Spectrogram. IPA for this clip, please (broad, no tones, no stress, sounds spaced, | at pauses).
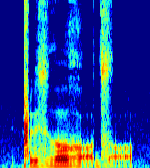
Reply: ǁ ʉ z ð o ɣ ɔ̰ d͡z ɔ̰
